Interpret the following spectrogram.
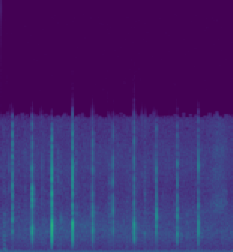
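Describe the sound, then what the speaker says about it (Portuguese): Sparse clapping from a small audience at a video game music band concert, about a dozen distinct evenly spaced claps over a low steady hum. "uma salva de palmas para eles"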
